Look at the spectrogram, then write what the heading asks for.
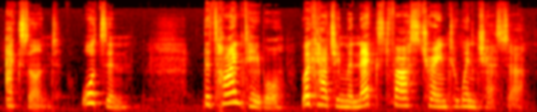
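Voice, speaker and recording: A woman's voice: a little high, big pitch swings, moderate pace, creaky, bright, forceful tone, heavily acted. A woman acting a shrewd, unflappable female detective in a radio drama, formal, composed and condescending. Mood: brisk, probing.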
